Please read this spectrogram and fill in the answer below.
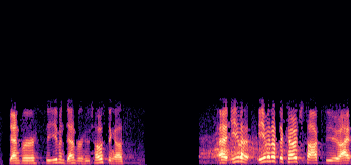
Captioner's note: laugh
